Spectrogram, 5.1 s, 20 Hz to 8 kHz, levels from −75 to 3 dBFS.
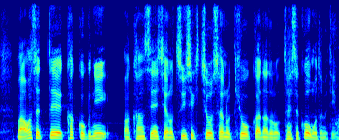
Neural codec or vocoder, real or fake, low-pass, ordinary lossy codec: none; real; none; none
